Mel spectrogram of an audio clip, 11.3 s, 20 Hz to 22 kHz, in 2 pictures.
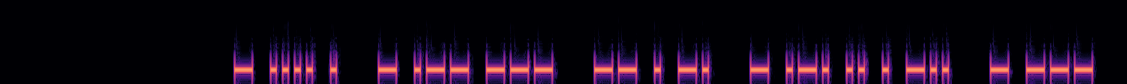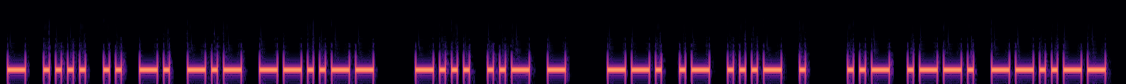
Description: Morse code, heard as a keyed tone, about 40 wpm, 700 Hz. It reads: THE TWO MEN TRIED TO THINK, BUT GAVE UP,
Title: A Sound Of Thunder 40wpm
